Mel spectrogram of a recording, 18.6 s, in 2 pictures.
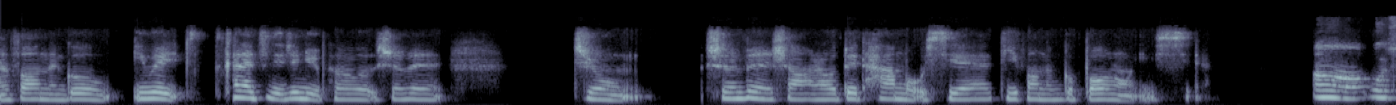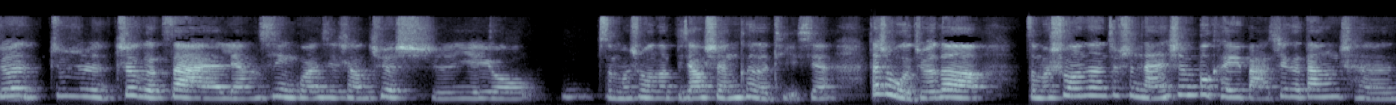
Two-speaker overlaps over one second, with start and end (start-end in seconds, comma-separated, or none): none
